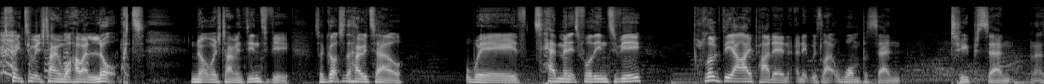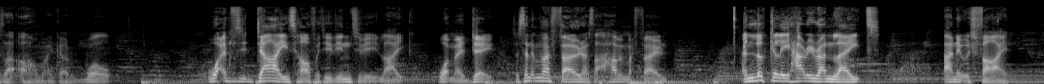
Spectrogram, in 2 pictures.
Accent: Preston, North West England, United Kingdom; also born or lived in Cheshire; I'm from Preston, but my family all live in Cheshire

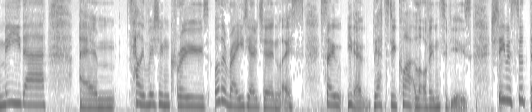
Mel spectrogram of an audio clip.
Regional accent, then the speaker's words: Lancashire, North West England, United Kingdom; I'm from Lancashire, I'm Northern, I grew up on Corrie

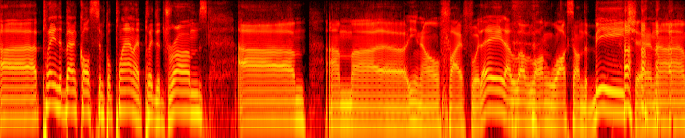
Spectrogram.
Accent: Canada; we're from Canada, and honestly, in the winter, it's insane here. It's like minus 25, minus 35 Celsius.

